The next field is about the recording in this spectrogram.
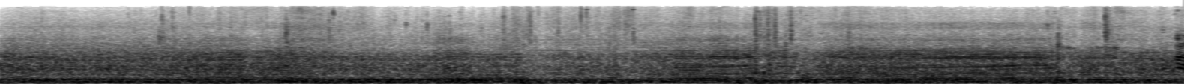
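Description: A fast turbocharged car engine drones loudly and steadily from inside the cabin, rising in pitch as it accelerates, with a faint turbo whistle layered over the deep, grunty rumble.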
